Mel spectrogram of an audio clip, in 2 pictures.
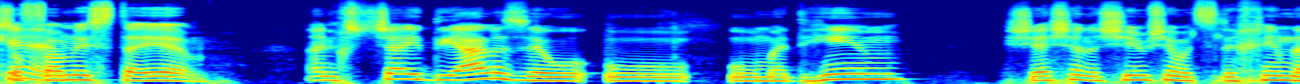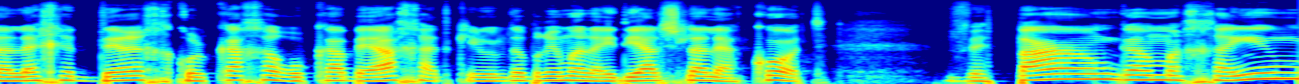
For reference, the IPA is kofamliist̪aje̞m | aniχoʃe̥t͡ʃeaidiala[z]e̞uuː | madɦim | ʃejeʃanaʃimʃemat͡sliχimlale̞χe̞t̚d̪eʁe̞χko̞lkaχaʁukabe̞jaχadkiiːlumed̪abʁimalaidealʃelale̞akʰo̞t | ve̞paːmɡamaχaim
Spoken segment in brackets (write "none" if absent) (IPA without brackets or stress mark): z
